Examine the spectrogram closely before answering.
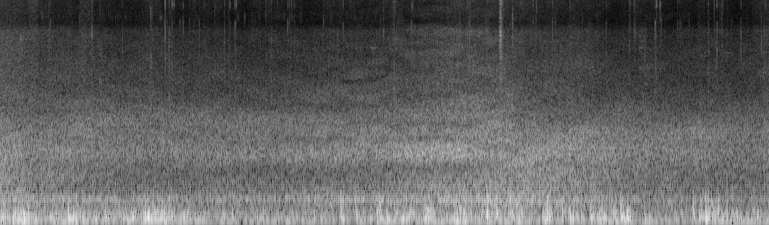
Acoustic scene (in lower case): street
